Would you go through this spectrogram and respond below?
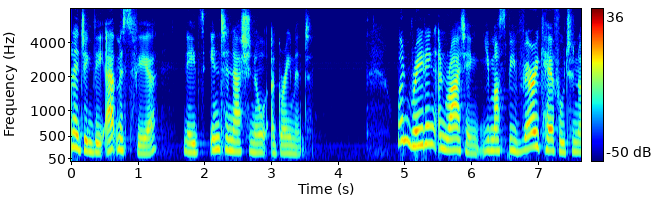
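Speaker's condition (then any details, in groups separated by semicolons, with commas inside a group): No condition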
